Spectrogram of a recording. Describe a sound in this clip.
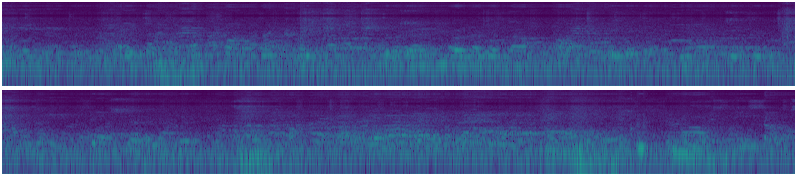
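Skate wheels roll and rumble across a hard floor in a large echoing hall.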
